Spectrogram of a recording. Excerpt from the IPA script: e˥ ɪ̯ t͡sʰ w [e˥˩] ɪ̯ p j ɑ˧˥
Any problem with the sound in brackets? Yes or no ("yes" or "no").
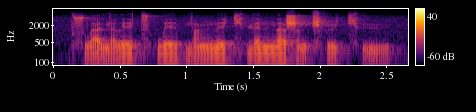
no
